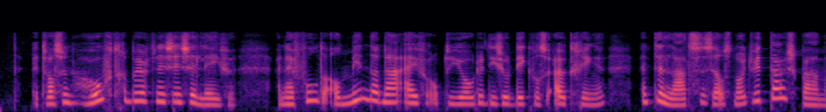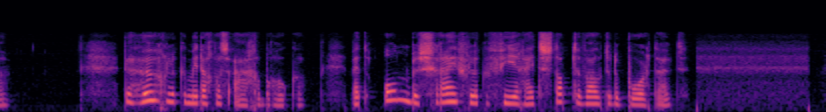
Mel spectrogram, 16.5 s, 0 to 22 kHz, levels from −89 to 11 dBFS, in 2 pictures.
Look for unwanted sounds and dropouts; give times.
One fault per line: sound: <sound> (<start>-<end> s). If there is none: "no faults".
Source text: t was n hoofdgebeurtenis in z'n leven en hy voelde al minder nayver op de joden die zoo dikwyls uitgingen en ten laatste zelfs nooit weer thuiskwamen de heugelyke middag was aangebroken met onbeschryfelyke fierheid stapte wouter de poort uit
no faults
